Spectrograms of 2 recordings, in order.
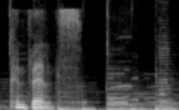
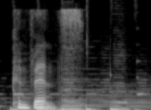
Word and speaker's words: convince: is true through evidence the word is stressed on the second syllable convince and don't forget the sound at the end convince his enthusiasm convinced the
